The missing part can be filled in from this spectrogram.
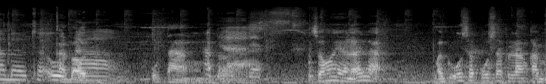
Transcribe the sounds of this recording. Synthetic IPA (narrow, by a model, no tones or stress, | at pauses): ʔɐbawt̪sɐʔuɐbaw̪ | ʔuːt̪aŋ | soŋɐjo̞nʔɐla̰ʔ | mɐɡuʔuːsɐpʔuːsɐplɐŋkɐmɛ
